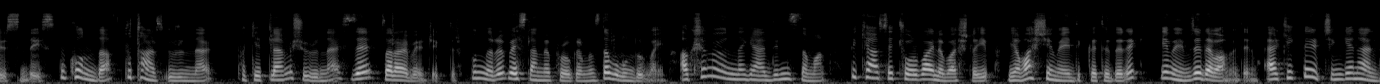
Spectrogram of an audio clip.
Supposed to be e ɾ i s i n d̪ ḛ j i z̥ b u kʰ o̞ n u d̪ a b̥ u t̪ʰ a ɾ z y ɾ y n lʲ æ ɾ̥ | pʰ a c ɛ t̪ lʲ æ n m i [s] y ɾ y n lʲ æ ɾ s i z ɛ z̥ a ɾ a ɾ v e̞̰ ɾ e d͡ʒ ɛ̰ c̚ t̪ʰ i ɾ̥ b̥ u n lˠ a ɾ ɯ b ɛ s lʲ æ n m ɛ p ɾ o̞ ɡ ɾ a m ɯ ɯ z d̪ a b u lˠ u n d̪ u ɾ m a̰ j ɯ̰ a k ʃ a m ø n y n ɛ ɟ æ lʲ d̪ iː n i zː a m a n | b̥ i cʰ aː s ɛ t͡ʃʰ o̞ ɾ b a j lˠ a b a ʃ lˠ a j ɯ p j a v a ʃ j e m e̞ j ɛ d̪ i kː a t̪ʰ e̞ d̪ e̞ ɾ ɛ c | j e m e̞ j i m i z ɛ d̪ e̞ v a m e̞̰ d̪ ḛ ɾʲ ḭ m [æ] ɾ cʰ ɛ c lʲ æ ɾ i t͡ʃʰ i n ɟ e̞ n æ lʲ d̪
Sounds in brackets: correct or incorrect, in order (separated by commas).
incorrect, correct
